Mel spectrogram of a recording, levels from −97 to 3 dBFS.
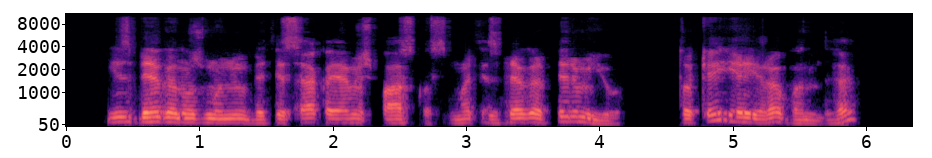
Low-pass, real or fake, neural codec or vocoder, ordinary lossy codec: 9.9 kHz; fake; codec, 44.1 kHz, 7.8 kbps, DAC; AAC, 32 kbps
